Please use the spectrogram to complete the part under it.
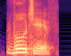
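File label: "votive", Indian English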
